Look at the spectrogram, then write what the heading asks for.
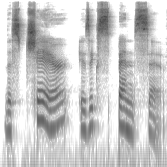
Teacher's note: here we have stress on the second syllable and the fifth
